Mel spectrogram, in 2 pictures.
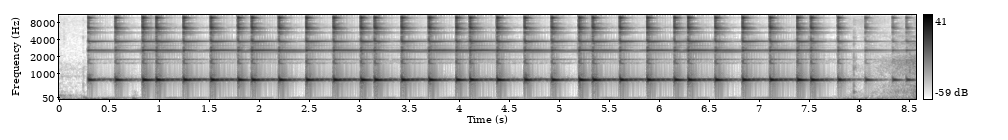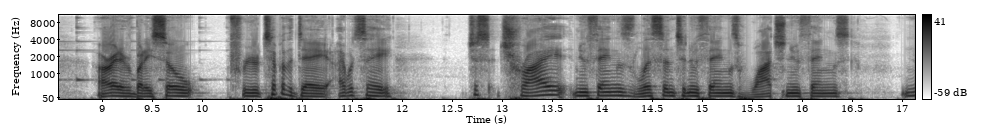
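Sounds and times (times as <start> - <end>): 
cowbell played in a steady rhythmic pattern: 0.3 - 10.4
speech: 9.0 - 12.0, 12.7 - 17.1.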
